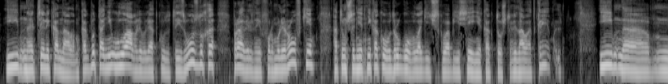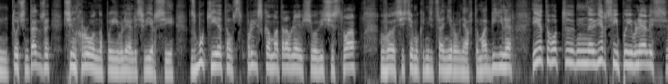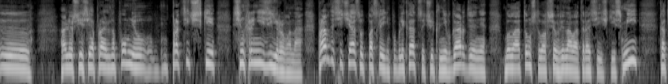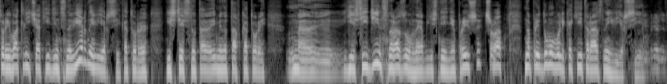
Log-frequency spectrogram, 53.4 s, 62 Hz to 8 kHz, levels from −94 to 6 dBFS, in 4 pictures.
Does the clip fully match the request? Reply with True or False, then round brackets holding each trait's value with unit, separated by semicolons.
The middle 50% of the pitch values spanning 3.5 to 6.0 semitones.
True (3.9 semitones)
